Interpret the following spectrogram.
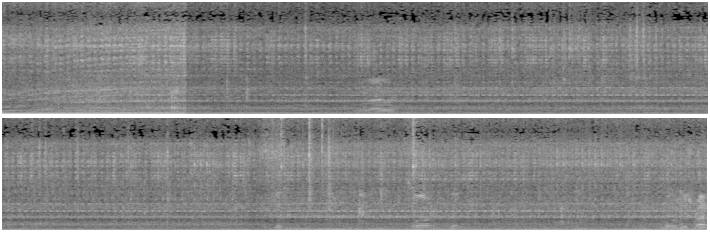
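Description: Centrifugal pewter casting machine spinning, a steady low electric hum. It is loudest for the first few seconds as it gets up to speed, then settles to an even drone that swells slightly about fifteen seconds in.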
